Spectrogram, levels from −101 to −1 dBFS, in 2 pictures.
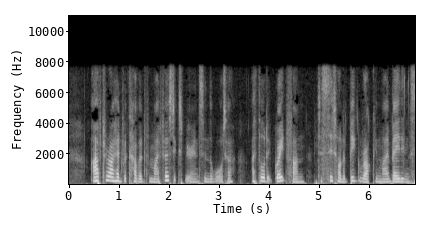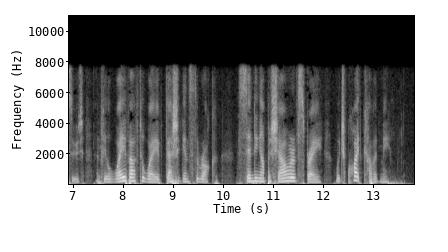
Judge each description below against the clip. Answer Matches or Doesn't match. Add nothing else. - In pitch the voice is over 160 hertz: Matches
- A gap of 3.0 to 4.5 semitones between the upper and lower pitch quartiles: Matches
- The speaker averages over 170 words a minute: Matches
